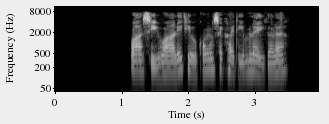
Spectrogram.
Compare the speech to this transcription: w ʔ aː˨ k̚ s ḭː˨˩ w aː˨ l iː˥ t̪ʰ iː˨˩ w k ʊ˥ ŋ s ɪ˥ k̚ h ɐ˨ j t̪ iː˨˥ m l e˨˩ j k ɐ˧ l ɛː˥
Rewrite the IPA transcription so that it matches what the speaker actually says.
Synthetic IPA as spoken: w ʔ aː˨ s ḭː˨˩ w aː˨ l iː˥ t̪ʰ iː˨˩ w k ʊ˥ ŋ s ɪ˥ k̚ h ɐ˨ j t̪ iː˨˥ m l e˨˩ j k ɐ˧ l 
